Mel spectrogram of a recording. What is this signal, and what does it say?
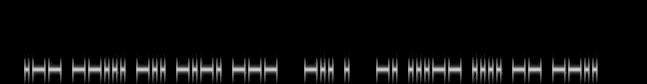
Morse code, heard as a keyed tone, about 30 wpm, 700 Hz. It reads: W7DCO DE N3HMZ
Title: USA Callsign DE Callsign - 5 Characters - 30wpm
